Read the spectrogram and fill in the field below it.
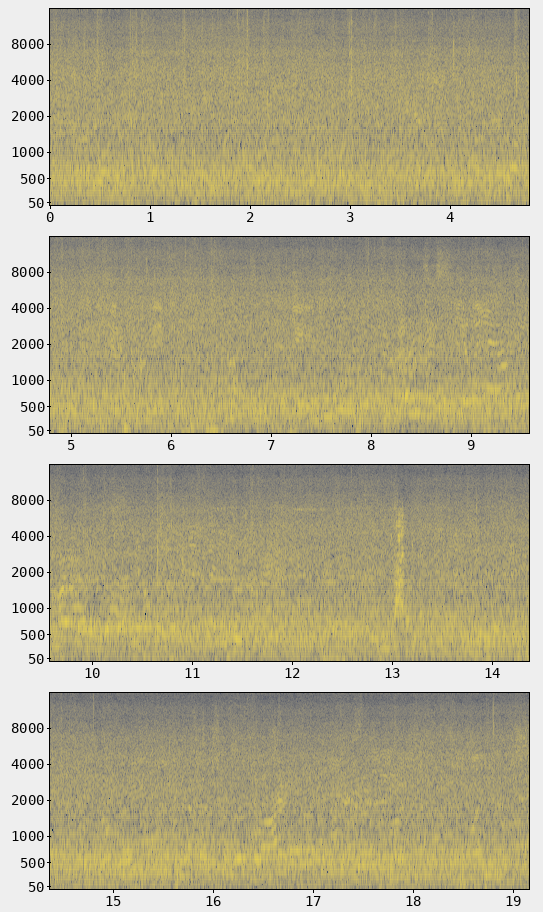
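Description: Swimmers splash and churn the water.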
